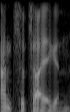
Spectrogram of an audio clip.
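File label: ready to display, German, Voice Sounds; Samsung SGH-i310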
